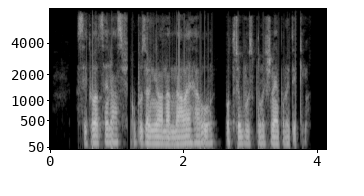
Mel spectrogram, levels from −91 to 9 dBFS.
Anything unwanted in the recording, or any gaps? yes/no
yes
